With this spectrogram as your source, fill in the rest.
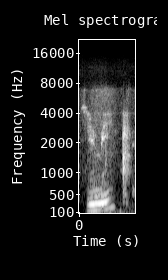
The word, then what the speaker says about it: Jigme: You can pronounce as Jimmy, like G with M-E.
